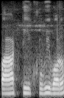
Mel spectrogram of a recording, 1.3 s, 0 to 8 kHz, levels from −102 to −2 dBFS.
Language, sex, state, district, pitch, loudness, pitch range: Bengali, male, West Bengal, Paschim Medinipur, 150 Hz, -18 LUFS, 145-155 Hz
